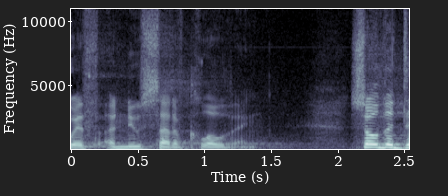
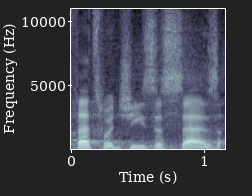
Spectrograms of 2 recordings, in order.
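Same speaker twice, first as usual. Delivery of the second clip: normal talking voice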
